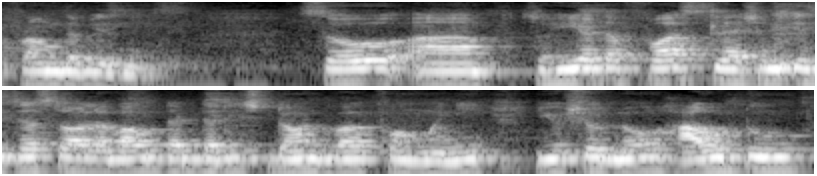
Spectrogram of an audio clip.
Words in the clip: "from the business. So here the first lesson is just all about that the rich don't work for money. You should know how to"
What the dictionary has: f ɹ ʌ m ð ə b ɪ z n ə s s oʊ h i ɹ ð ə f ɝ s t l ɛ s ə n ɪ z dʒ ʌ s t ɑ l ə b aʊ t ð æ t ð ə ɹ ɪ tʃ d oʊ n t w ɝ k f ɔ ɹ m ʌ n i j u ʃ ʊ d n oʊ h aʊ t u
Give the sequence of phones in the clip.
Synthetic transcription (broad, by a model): f ɹ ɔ m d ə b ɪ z n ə s s oʊ h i ɹ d ə f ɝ s t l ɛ ʃ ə n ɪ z dʒ ʌ s t ɑ l ə b aʊ t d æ t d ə ɹ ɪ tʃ d oʊ n t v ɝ k f ɔ ɹ m ʌ n i j u ʃ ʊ d n oʊ h aʊ t u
